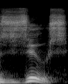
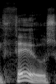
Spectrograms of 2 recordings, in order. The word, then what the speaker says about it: Zeus: in the Temple of Zeus and if you notice we don't say Theos we say Zeus we know Zeus he's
